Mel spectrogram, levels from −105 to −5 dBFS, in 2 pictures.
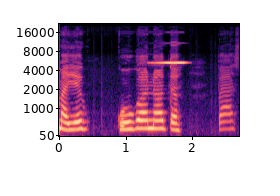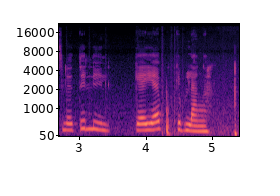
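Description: From 2.38 s to 5.07 s the automatic gain rises. After the input drops by about 24 dB, just after the talker moves back around 2 s, the gain control lifts its gain by about 9 dB, so voice and room noise swell together.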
